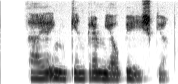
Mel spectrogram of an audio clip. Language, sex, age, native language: Icelandic, female, 11, Icelandic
